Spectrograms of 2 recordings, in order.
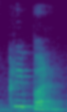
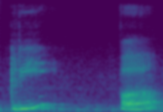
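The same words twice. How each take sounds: First: Said in the usual way. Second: coupon stretched slowly, part by part; slowed to syllables. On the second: Shown as a demonstration. Teacher sounding out a word for pupils, slowly. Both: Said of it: "तीन अक्षर में क्या है?".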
